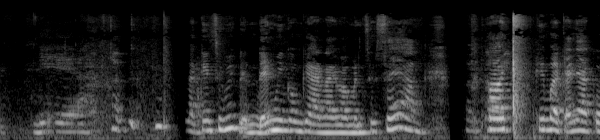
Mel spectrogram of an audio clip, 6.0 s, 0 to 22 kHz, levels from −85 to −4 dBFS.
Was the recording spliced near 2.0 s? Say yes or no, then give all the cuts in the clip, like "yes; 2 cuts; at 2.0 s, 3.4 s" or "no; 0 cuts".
yes; 2 cuts; at 2.0 s, 4.5 s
